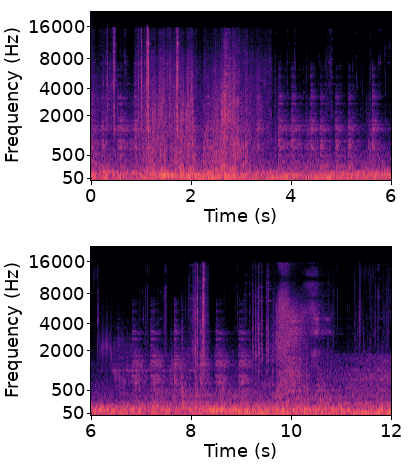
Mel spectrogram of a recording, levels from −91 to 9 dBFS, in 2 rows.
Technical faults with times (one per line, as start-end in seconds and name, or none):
8.30-8.35 Bluetooth stutter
